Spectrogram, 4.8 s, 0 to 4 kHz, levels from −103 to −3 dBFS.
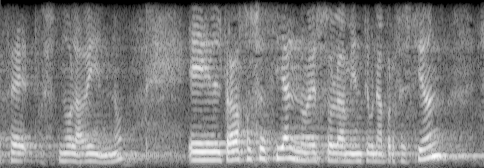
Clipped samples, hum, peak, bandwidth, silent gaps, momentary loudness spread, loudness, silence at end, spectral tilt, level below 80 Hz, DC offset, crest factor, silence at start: under 0.1%; none; 0 dBFS; 4 kHz; none; 12 LU; -15 LUFS; 0 s; -10 dB/octave; -64 dBFS; under 0.1%; 16 dB; 0 s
